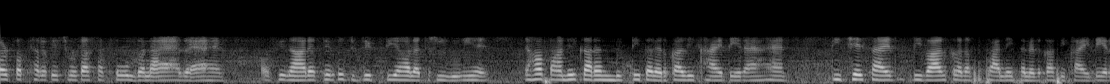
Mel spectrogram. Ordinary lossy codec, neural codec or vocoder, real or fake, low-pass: none; codec, 16 kHz, 0.8 kbps, ZipCodec; fake; 3.6 kHz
